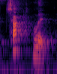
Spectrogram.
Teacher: I have two syllables here, chocolate. This last sound that would be late is in fact a schwa sound. It's reduced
